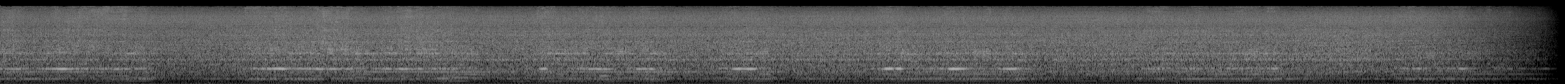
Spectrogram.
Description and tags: Pipe Cutter - Stereo
Cutting PVC pipes sound similar to drill sound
